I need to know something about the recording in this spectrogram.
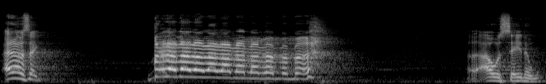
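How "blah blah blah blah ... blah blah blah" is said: loud, high babble in place of cursing; mock angry ranting. Dad venting over the desk, mock angry ranting. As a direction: rattle out furious nonsense, easing off. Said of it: "I was saying words of blessings".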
